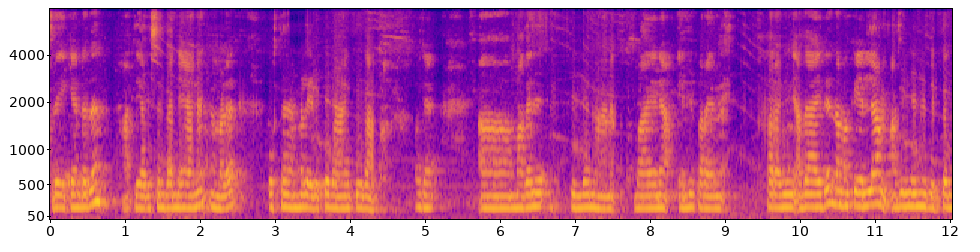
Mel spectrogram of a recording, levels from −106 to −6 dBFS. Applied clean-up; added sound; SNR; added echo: neural separator model SepFormer DNS4.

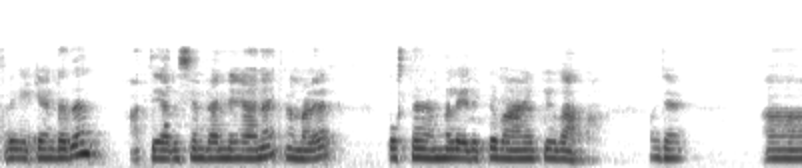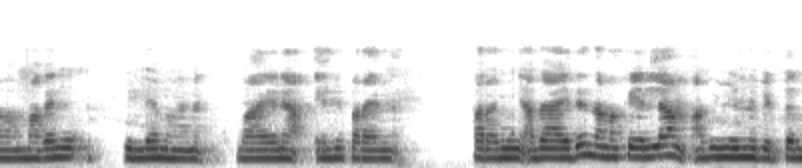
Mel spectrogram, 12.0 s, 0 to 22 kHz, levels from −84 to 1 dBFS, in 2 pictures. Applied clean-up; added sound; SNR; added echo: neural mask model DeepFilterNet 3.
